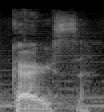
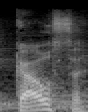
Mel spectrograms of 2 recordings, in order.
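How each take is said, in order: First: The first syllable ends with an R sound. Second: The first syllable ends with an L sound. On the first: This is how caipira speakers say the word. "dizemos carça" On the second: This is the standard form of the word. "No lugar de calça"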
